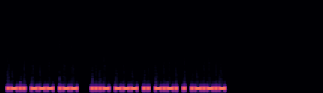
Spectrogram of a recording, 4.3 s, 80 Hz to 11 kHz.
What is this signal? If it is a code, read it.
Morse code, heard as a keyed tone, about 46 wpm, 700 Hz. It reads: LOW VOICE.
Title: Sentences from Top 1000 Words - Review Part 1 - 45wpm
